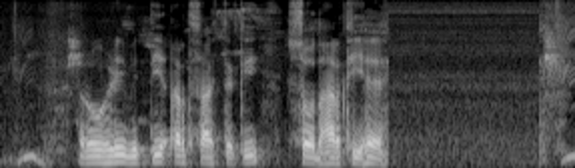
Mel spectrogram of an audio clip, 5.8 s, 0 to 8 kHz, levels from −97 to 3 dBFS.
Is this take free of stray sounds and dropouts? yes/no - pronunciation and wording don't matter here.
yes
